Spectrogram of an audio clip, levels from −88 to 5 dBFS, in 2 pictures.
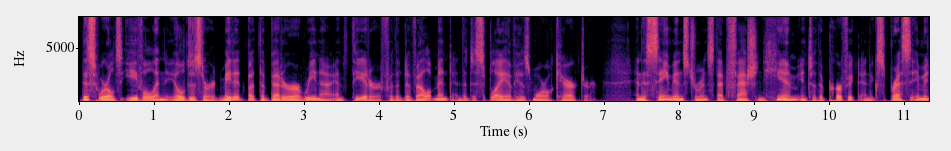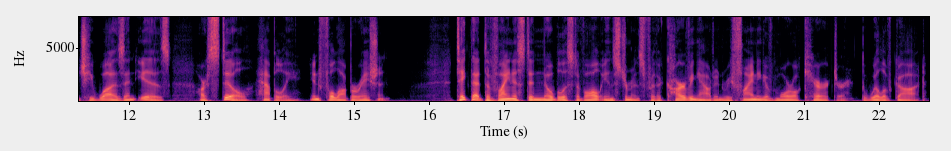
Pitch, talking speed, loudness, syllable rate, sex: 95 Hz, 180 wpm, -21 LUFS, 5.2 syllables/s, male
